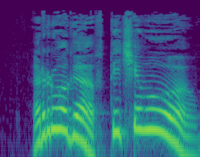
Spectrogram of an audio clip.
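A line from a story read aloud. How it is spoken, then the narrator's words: Shout. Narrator (Russian): выкрикнул Киря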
